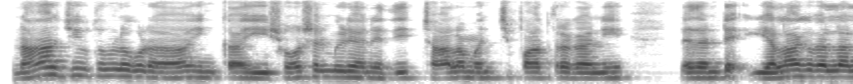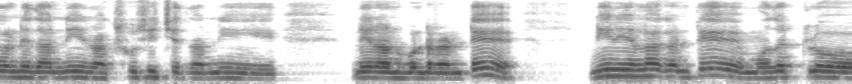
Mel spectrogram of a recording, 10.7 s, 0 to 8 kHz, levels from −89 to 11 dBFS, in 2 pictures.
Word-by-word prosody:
నా - - +2 0.2
జీవితంలో 200 -2 -3
గూడా 165 -3 0 0.3
ఇంకా 160 0 -3 0.2
ఈ - - +4
సోషల్ 165 +3 -2
మీడియా 170 -1 +2
అనేది 150 0 -3 0.2
చాలా 145 +4 +2
మంచి 155 +1 -5
పాత్ర 155 0 0
గానీ 145 +1 +2 0.4
లేదంటే 155 0 +2 0.3
ఎలాగ 190 +3 +4
వెళ్ళాలనేదాన్ని 170 -2 +2
నాకు 145 0 -1
సూచించేదాన్ని, 150 -3 -3 0.8
నేను 160 0 +3
అనుకుంటానంటే 150 +5 +1 0.7
నేను 195 +1 +1
ఎలాగంటే, 195 0 0 0.3
మొదట్లో 175 +1 0
160 Hz, 125 wpm, -24 LUFS, 150-175 Hz, 0.8 s, ఈ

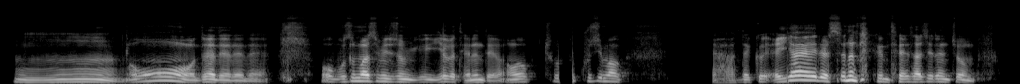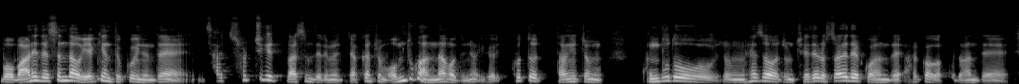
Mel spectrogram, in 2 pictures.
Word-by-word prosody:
음. 110 - -3
오, 160 - +1
네네네네. 90 -10 -1 0.5
어 - - -4
무슨 125 +6 -4
말씀인지 145 -3 +3
좀 120 -4 -1
이해 115 +2 -8
이해가 120 +3 -2
되는데요. 95 -3 -3
어 120 +3 -2 0.2
저 - - -16 0.2
굳이 155 -1 -10
막 135 -4 -3 0.9
야 90 +1 -11
근데 110 +3 -5
그 130 +4 -6
AI 190 - +6
를 155 -3 +5
쓰는게 200 0 +3
근데 130 -2 -3
사실은 125 0 -1
좀 110 -6 -3 0.5
뭐 120 -1 +3
많이들 165 +9 +5
쓴다고 175 -4 +5
얘기는 130 +7 +2
듣고 130 +3 -3
있는데 110 +3 0 0.2
사실 160 0 -10
솔직히 205 +1 -3
말씀드리면 130 - -1
약간 155 -3 -2
좀 - - -4
엄두가 180 +3 +2
안 105 -2 +2
나거든요. 130 -1 0
이거 - - -7 0.2
그것도 165 -1 -1 0.2
당연히 120 +2 -1
좀 120 -4 -2 0.4
공부도 140 - +2
좀 110 -1 -2
해서 155 -5 +4
좀 115 -2 -4
제대로 145 +7 +1
써야될 165 0 +4
것 - - -1
한데 110 -1 -1
할 - - -12
것 - - 0
같기도 - - -7
한데 95 -3 -4
125 Hz, 330 characters per minute, -23 LUFS, 110-155 Hz, 0.9 s, AI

